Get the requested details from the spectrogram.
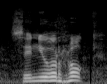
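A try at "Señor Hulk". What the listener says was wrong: Got to roll your Rs.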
